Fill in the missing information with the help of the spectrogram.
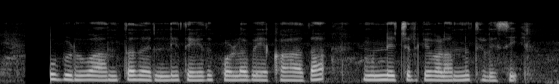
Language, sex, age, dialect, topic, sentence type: Kannada, male, 41-45, Central, agriculture, question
